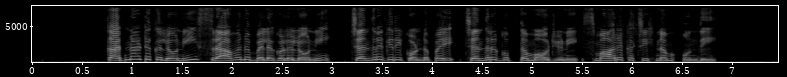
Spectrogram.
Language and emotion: Telugu, neutral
